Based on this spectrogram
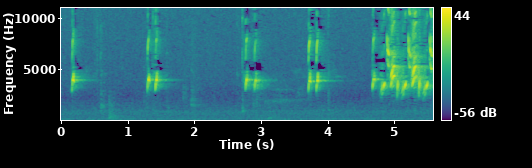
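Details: European goldfinch song aimed at teaching young birds: paired high chirps repeated about once a second, leading into a fast, jangling twitter of tinkling notes.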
